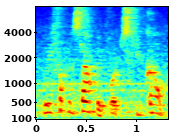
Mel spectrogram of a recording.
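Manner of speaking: high, sharp coach bark; coach's voice in his head. Retold or imitated. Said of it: "his voice kicks in and goes".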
